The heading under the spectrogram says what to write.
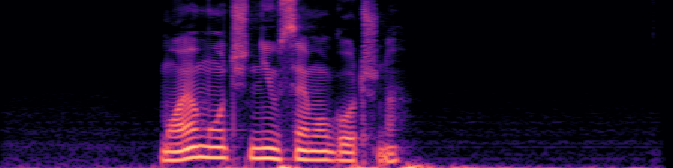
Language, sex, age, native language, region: Slovenian, male, 30-49, Slovenian, Central Slovenia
